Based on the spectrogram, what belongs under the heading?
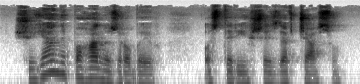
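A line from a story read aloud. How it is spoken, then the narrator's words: Sighing. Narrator (Ukrainian): сказав Кокона, зітхнувши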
